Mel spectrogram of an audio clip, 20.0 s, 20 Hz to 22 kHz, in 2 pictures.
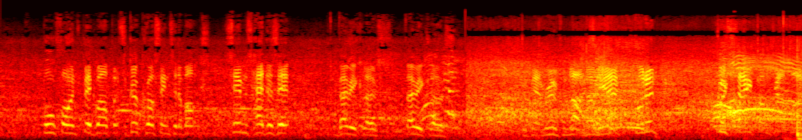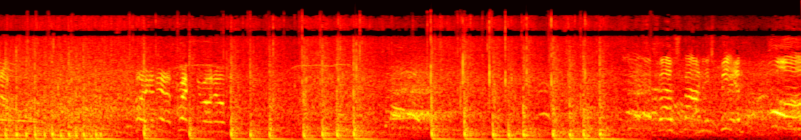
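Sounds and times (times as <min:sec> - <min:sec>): rhythmic claps: 0:09.8 - 0:18.1.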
